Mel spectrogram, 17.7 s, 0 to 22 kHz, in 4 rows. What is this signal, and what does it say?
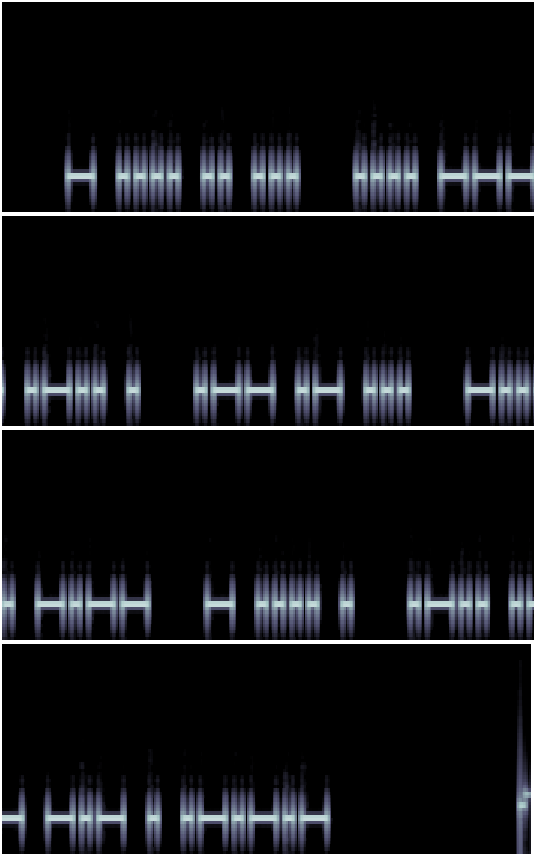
Morse code, heard as a keyed tone, about 17 wpm, 700 Hz. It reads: THIS HOLE WAS BY THE LAKE.
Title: Sentences from Top 1600 Words 17wpm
